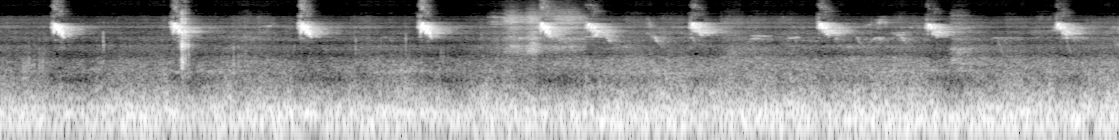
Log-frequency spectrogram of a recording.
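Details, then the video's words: Birds chirping outdoors in the wild: crisp high chirps repeat about once a second, some with fainter extra notes between them, over a low steady hum. "Chidiya Voice Sound"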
